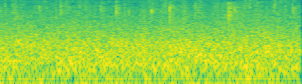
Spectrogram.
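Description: Steady rain patters on a surface, a dense, continuous hiss with faint scattered droplet ticks, fairly quiet and even throughout with no voices.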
